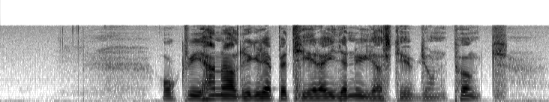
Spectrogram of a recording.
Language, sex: Swedish, male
